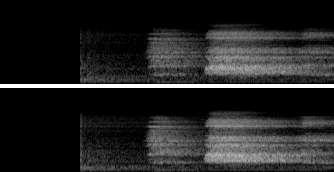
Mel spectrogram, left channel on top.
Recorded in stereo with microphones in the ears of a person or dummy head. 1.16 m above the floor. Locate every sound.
0.8 s breathing: 20° right (ahead or behind), 4 m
